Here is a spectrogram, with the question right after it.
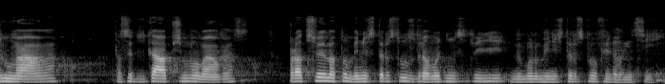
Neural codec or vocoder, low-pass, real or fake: autoencoder, 22.05 kHz, a latent of 192 numbers a frame, VITS, trained on one speaker; 9.9 kHz; fake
